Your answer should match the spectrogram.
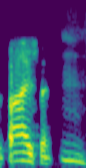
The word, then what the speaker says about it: Theismann: think by just simply changing the pronunciation of your last name from thieman to thyman we can help you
